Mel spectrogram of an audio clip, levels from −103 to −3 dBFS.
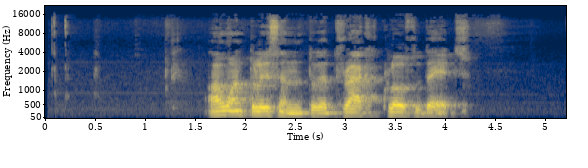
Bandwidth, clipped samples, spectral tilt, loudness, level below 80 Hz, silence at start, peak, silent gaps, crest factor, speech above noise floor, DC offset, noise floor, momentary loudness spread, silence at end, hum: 15.5 kHz; under 0.1%; -5.5 dB/octave; -15 LUFS; -62 dBFS; 1.65 s; -2 dBFS; none; 16 dB; 59 dB; under 0.1%; -72 dBFS; 10 LU; 1 s; none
